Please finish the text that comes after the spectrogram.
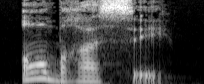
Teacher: So you don't hear any M, it's really in your nose. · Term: nasal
